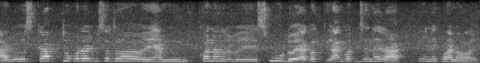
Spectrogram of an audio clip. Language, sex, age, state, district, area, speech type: Assamese, female, 45-60, Assam, Nalbari, rural, spontaneous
